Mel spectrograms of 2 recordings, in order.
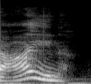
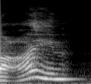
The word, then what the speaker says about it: ayn: The ayn, you want to imagine you want to feel your Adam's apple when you're saying ayn. And when you're saying it correctly, your Adam's apple is going to go up. Ayn. Your Adam's apple is going to shift up and down when you say ayn.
